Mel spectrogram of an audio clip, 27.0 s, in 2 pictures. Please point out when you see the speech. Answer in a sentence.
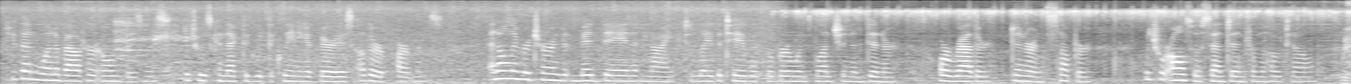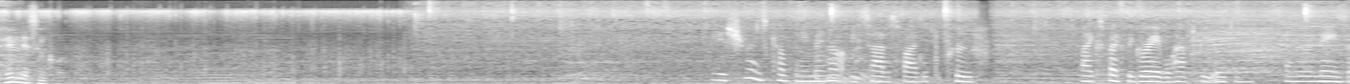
The speech can be heard from 0.1 to 14.2 s and from 20.6 to 26.9 s.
